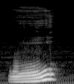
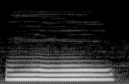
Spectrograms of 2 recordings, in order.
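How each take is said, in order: First: The pitch rises from mid to high. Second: The pitch stays high and level. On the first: "The second tone is U" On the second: "The first tone of U is U"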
